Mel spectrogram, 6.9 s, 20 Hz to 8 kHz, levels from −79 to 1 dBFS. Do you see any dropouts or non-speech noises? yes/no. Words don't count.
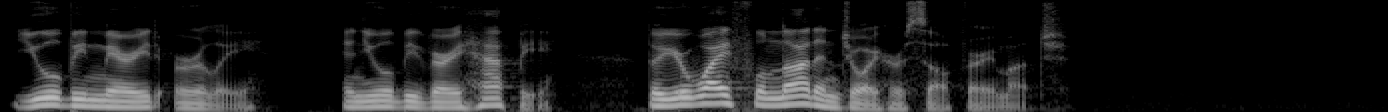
no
